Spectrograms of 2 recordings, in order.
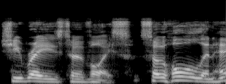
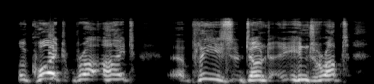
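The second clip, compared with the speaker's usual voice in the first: jerky, halting stop-start delivery with odd intonation; 9 semitones higher, 5 dB louder than usual. Reading a story aloud, the vicar answers from inside: curious jerking intonation. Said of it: "answered with a curious jerking intonation".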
